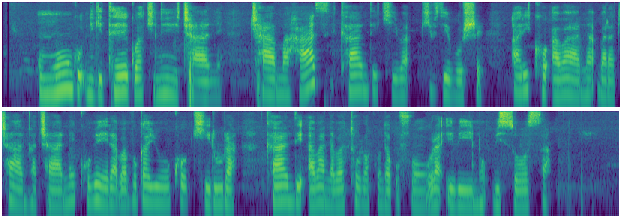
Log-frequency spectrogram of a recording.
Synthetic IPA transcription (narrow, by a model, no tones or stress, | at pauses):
umŋuːŋɡuniɡitʰe̞ɡwakʰininit͡ʃaːne̞ | t͡ʃaːmahaːsikʰaːndikʰiβakʰivjiːβuʃe̞ | aɾikʰo̞ʔaβaːnaβaɾat͡ʃaːŋ̥ɦat͡ʃaːne̞kʰuβe̞ːɾaβavuɡajuːkʰo̞kʰiɾuɾa | kʰaːndiʔaβaːnaβatʰo̞βakuːndaɡufuːŋɡṵɾaʔiβiːn̥huβiso̞ːsa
